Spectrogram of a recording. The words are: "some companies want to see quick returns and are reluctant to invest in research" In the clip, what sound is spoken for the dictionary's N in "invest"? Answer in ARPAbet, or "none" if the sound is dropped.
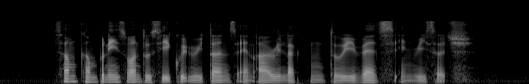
none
